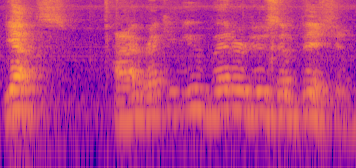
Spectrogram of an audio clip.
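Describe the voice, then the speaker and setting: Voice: medium pitch, moderate pace, lightly acted. An amateur performer playing a bossy, practical young castaway leader in an old-time children's radio serial. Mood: practical, brisk. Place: community meeting room before an audience. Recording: echoey room, distant camera mic, hiss.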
